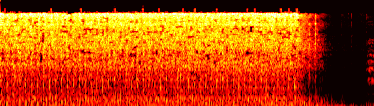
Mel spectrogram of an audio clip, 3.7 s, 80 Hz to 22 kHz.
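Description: Automatic gunfire at an outdoor shooting range, a 60-round burst roaring as a dense, continuous rattle for about three seconds, loud and close, then cutting off abruptly into fading echo.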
